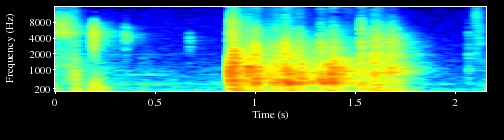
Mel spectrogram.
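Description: Two six-sided dice, a red and a green, rattled briefly in the hand and then thrown into a dice tray. They land with a sudden clatter about a second in and tumble to a stop within a second.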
